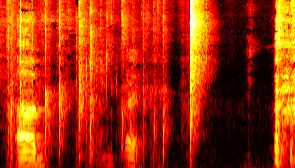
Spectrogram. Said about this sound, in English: Did you just slap him? Sometimes I think it was supposed to be an applause, but you just did the one, and it looked kind of like you were intimidating all this to the table. Sometimes science needs to slap.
